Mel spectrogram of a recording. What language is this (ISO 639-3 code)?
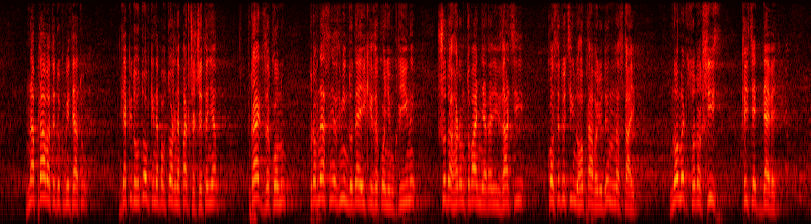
ukr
